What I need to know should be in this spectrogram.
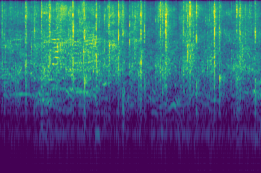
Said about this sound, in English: Give Johnny a round of applause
